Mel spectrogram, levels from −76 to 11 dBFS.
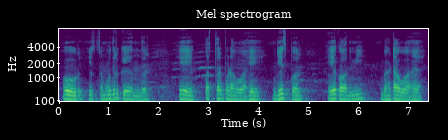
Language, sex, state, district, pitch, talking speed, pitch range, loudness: Hindi, male, Uttar Pradesh, Saharanpur, 130 Hz, 140 wpm, 120-140 Hz, -19 LUFS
